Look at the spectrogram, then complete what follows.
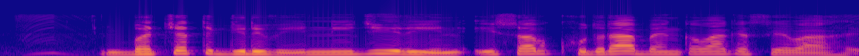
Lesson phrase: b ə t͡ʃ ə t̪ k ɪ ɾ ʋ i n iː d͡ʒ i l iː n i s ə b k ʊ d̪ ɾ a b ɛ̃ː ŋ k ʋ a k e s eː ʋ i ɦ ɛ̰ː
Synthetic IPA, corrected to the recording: b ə t͡ʃ ə t̪ ɡ ɪ ɾ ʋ i n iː d͡ʒ i ɾ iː n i s ə b kʰ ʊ d̪ ɾ a b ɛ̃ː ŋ k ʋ a k e s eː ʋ a ɦ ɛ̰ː

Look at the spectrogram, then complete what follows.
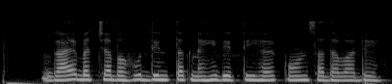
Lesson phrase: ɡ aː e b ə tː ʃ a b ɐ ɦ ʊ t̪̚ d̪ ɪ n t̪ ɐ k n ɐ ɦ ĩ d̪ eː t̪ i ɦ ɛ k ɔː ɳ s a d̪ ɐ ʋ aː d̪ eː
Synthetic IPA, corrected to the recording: ɡ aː e b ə tː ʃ a b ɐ ɦ ʊ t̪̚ d̪ ɪ n t̪ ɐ k n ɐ ɦ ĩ d̪ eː t̪ i ɦ ɛ k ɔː n s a d̪ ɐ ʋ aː d̪ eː

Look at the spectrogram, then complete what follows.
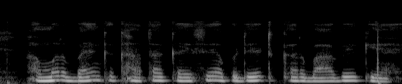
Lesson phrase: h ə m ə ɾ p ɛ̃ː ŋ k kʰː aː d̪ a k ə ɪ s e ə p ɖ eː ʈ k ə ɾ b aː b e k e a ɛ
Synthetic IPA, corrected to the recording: h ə m ə ɾ b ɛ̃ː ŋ k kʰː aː t̪ a k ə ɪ s e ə p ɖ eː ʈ k ə ɾ b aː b e k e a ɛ

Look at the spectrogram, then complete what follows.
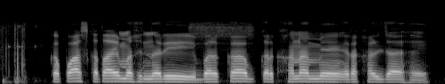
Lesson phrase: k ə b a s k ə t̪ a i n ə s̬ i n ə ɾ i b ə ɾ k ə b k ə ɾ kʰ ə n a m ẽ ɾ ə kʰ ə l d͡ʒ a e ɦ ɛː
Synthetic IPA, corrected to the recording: k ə p a s k ə t̪ a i m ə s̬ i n ə ɾ i b ə ɾ k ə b k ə ɾ kʰ a n a m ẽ ɾ ə kʰ ə l d͡ʒ a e ɦ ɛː

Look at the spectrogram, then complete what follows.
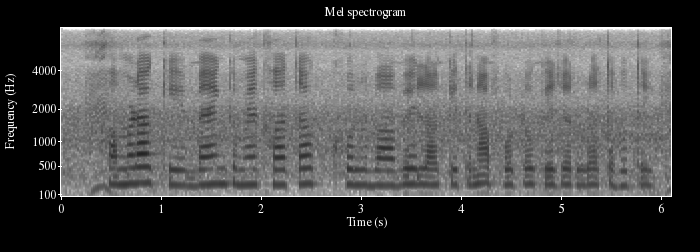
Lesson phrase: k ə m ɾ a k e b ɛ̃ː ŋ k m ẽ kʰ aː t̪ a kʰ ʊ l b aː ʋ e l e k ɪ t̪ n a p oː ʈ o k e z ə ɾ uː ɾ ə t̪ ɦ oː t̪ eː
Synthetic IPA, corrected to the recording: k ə m ɽ a k e b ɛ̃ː ŋ k m ẽ kʰ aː t̪ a kʰ ʊ l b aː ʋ e l a k ɪ t̪ n a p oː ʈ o k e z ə ɾ uː ɾ ə t̪ ɦ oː t̪ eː

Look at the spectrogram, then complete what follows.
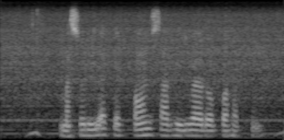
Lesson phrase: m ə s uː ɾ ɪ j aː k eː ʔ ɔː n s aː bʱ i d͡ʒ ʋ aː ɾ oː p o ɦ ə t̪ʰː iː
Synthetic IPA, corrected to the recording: m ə s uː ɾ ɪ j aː k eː k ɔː n s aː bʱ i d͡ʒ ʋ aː ɾ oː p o ɦ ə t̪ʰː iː

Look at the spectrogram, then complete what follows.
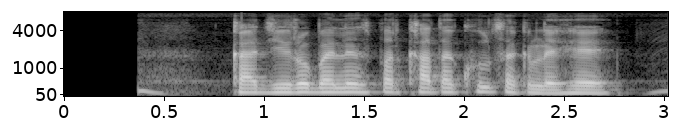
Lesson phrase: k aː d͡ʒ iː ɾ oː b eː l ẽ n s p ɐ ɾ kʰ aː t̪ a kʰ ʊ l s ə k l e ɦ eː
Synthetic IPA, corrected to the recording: k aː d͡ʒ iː ɾ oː b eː l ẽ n s p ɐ ɾ kʰ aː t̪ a kʰ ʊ l s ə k l e ɦ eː

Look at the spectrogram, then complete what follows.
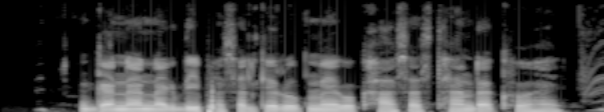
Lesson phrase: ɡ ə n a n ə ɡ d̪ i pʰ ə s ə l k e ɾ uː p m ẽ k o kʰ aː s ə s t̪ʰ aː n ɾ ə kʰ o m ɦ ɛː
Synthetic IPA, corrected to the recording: ɡ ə n a n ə ɡ d̪ i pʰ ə s ə l k e ɾ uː p m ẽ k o kʰ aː s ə s t̪ʰ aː n ɾ ə kʰ o ɦ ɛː

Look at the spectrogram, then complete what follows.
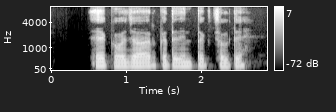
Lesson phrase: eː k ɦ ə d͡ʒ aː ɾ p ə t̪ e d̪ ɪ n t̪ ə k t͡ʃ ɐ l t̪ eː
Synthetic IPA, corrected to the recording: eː k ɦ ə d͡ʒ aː ɾ k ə t̪ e d̪ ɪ n t̪ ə k t͡ʃ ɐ l t̪ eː

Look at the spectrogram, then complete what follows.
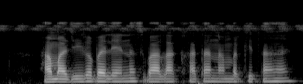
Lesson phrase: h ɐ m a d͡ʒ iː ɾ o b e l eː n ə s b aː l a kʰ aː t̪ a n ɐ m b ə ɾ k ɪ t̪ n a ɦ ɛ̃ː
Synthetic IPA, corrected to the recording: h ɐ m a d͡ʒ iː ɾ o b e l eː n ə s b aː l a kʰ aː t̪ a n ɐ m b ə ɾ k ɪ t̪ n a ɦ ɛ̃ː

